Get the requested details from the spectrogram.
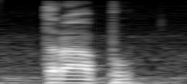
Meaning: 1. tatter (a shred of torn cloth) 2. rag (piece of old cloth)
- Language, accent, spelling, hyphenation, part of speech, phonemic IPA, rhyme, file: Portuguese, Brazil, trapo, tra‧po, noun, /ˈtɾa.pu/, -apu, Pt-br-trapo.ogg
